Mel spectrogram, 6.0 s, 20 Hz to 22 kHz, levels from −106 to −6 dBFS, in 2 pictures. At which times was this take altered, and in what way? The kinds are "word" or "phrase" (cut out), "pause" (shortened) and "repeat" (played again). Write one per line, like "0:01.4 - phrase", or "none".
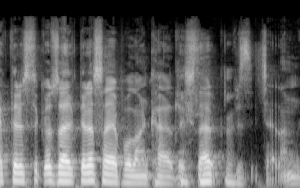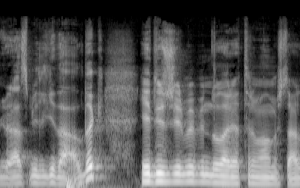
none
